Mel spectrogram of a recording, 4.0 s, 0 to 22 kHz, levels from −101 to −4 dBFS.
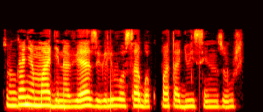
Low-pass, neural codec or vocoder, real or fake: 7.2 kHz; none; real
